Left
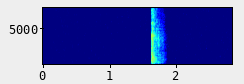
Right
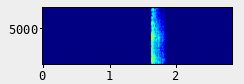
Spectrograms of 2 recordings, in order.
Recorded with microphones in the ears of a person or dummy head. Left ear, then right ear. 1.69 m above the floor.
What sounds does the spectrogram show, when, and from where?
1.6 s a gunshot: centre (ahead or behind), 0.6 m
